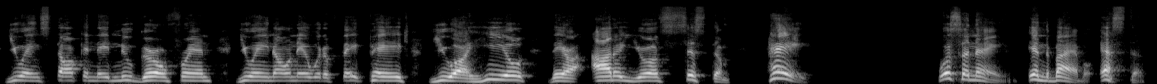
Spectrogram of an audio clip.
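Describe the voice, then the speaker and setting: A man's voice: high voice, lively intonation, unhurried, a little mellow. A man as a guest author giving emphatic, sermon-like advice, calling out to the audience with rhetorical questions.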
